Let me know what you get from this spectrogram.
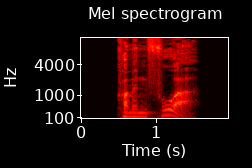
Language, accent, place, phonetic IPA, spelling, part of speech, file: German, Germany, Berlin, [ˌkɔmən ˈfoːɐ̯], kommen vor, verb, De-kommen vor.ogg
- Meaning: inflection of vorkommen: 1. first/third-person plural present 2. first/third-person plural subjunctive I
